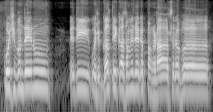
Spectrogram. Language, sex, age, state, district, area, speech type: Punjabi, male, 60+, Punjab, Hoshiarpur, urban, spontaneous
